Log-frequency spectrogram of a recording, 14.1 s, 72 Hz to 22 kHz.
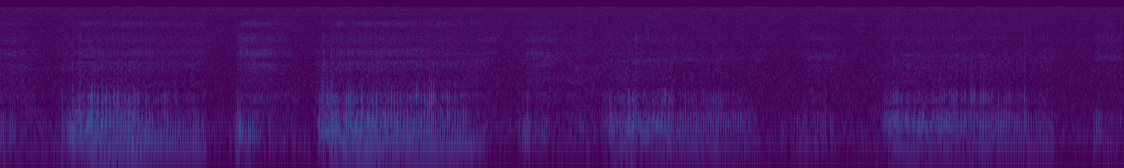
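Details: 28-month-old toddler asleep: rhythmic, rattling snores, each noisy breath lasting a second or two with quiet gaps between; ordinary snoring.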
